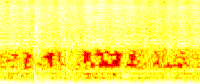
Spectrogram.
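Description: Steady hiss with a low hum underneath, and a single faint click about a third of a second in.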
